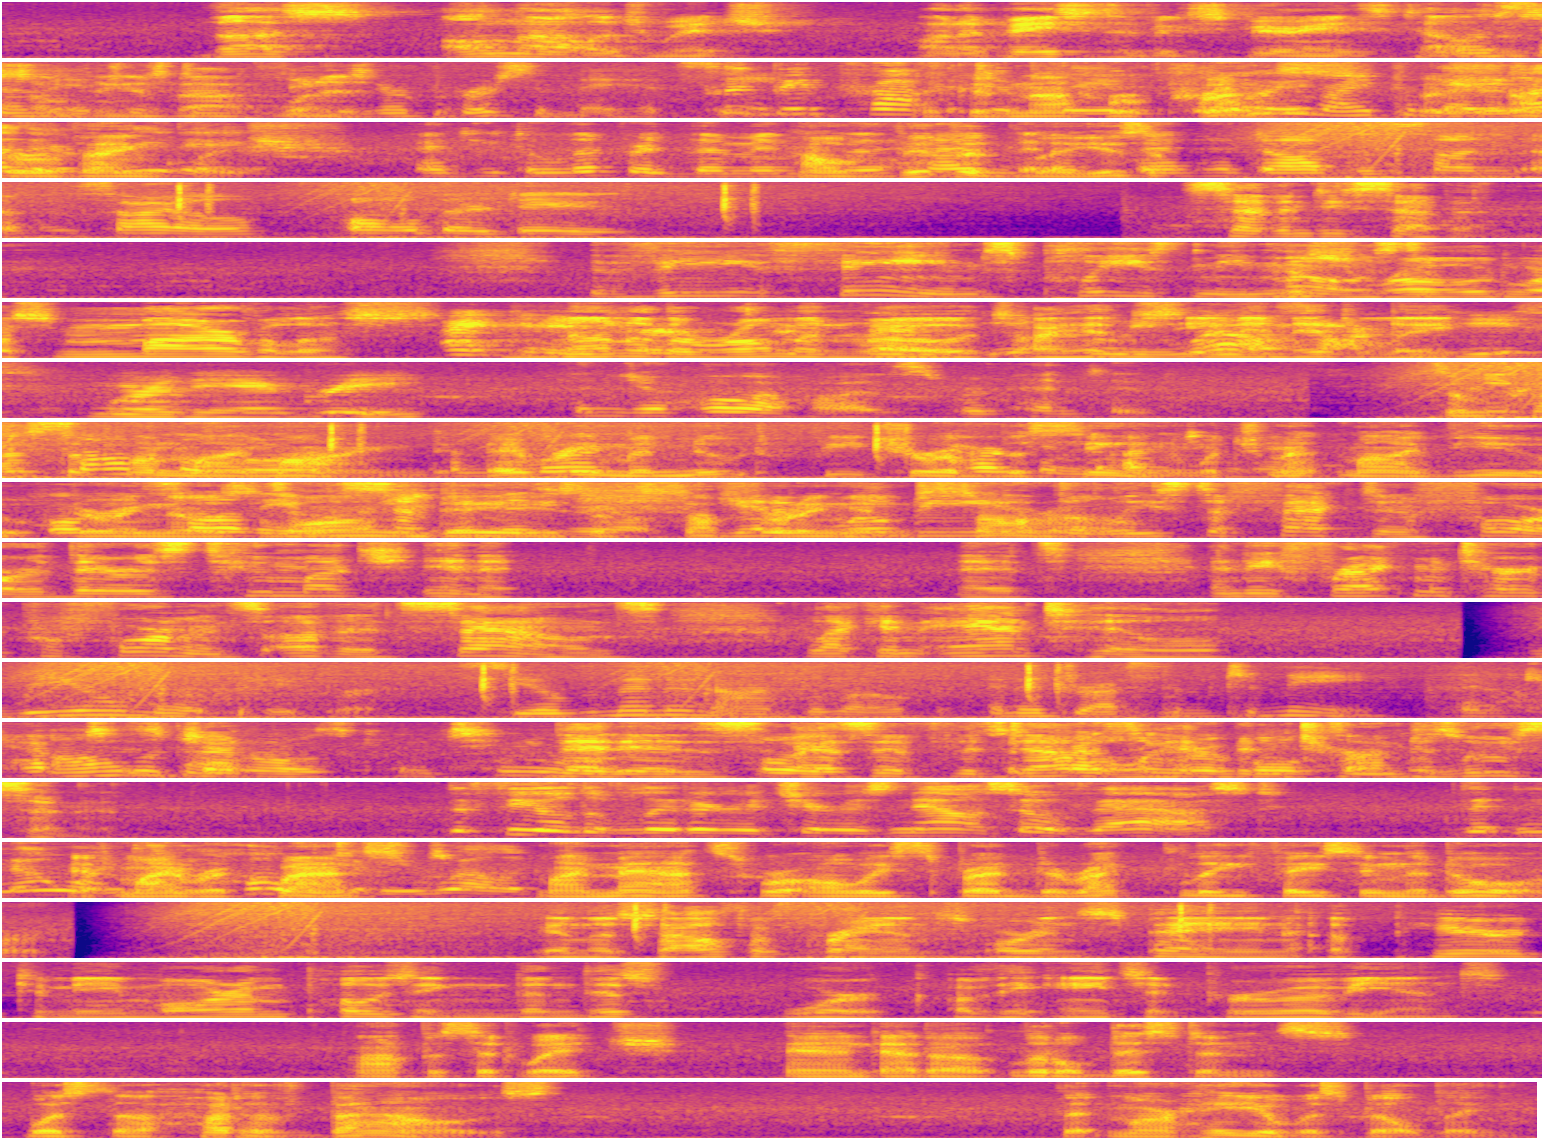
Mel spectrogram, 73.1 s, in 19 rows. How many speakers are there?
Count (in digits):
8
